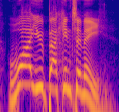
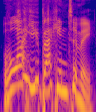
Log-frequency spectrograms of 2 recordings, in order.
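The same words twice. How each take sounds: First: Much higher, slow whiny mock voice; mocking the other driver. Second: Mocking the other driver. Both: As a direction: mimic the guilty driver in a high, whining tone. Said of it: "He goes".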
